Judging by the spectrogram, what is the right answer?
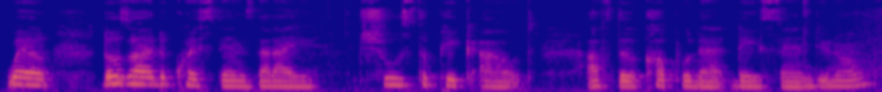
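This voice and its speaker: A woman's voice: low-pitched, measured pace, creaky, husky. Laid-back Jamaican woman in her twenties. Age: 20s. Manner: relaxed, playful, drifts into patois. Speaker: vlogger. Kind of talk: casual Q&A vlog. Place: bedroom, indoors. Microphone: camera at close range.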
